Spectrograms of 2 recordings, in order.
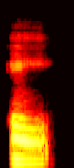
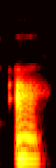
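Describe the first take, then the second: First: The vowel is said with its long sound. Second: The vowel is said with its short sound. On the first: "a long song where it calls its name" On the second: "Sometimes it would make a short song"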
